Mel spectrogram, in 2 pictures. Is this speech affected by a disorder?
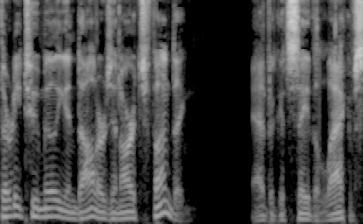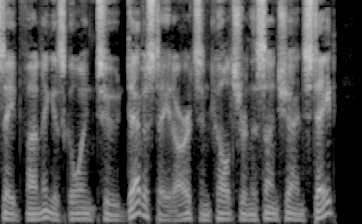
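No.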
